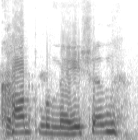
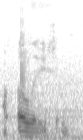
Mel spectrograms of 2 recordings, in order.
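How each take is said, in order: First: The middle has an M sound, not a P. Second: The middle has a P sound, not an M. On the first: The speaker calls it wrong. "No, it's not complimation" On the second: The speaker calls it right. "There's a P"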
